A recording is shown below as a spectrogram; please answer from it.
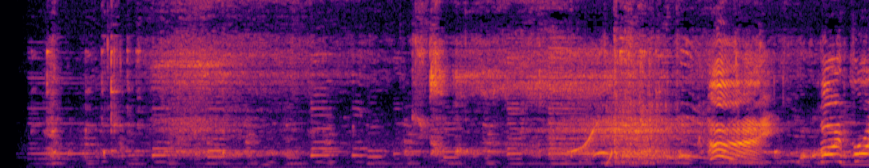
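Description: Cartoon soundtrack playing from computer speakers: light music of short repeated notes, then near the end a loud cartoon voice sliding up and down in pitch.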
